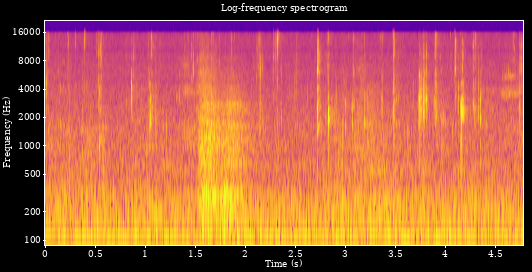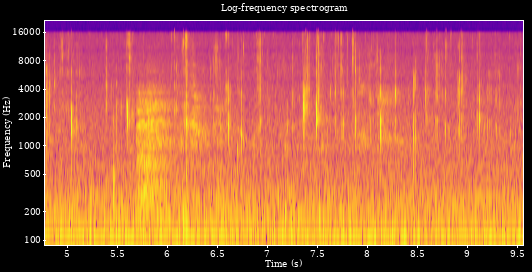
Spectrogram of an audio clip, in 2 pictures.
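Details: Pet Shih Tzu named Mylly munching a dental stick: quiet, irregular crunching with sharp dry snaps and clicks scattered throughout, and soft broadband rustling bursts near the second and sixth seconds.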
